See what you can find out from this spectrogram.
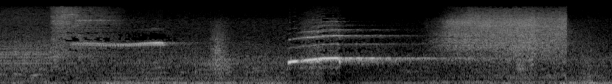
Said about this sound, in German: Die Geräuschkulisse am Krefelder Nordbahnhof verrät schon, der Krefelder Schluff ist ein Nostalgiezug, der von einer Dampflok gezogen wird. Am schwarz-grünen Führerhaus steht der Name Graf Bismarck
